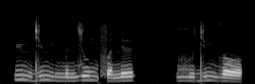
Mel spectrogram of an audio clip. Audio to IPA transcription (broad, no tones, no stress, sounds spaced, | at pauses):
y m d y m y m ɘ n z u m f ɐ n ɘ | ɣ u d y m ð ɔ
